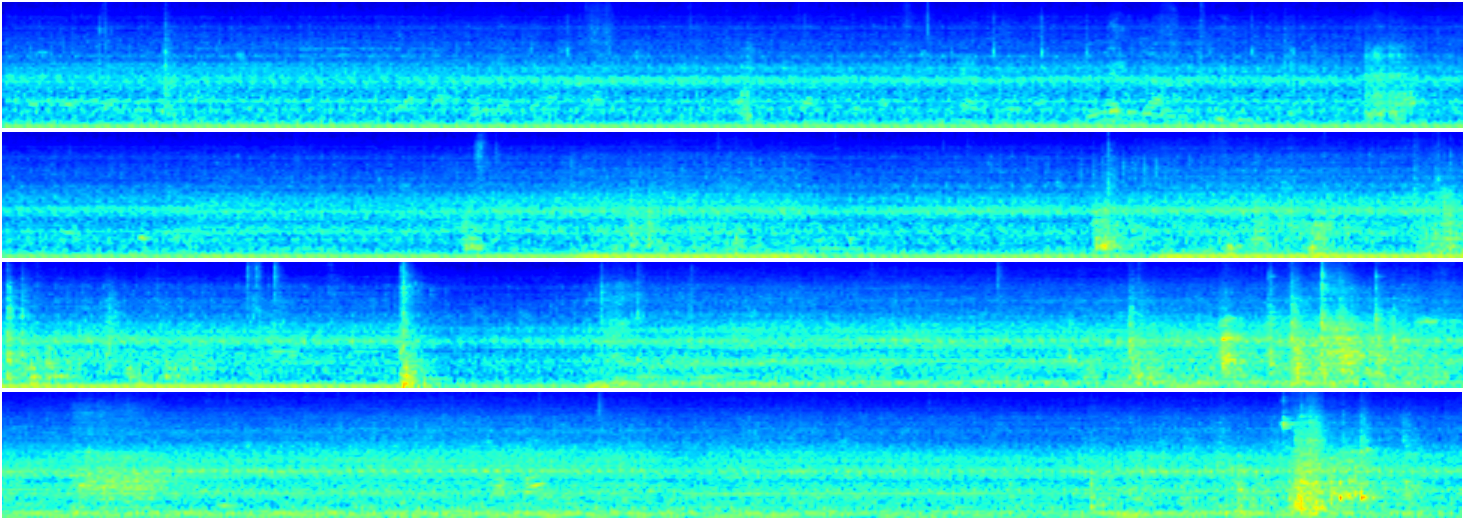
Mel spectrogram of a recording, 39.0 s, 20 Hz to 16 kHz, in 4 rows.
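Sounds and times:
excavator diesel engine running: 0.0 - 38.9
sharp knocks: 22.1 - 22.5.

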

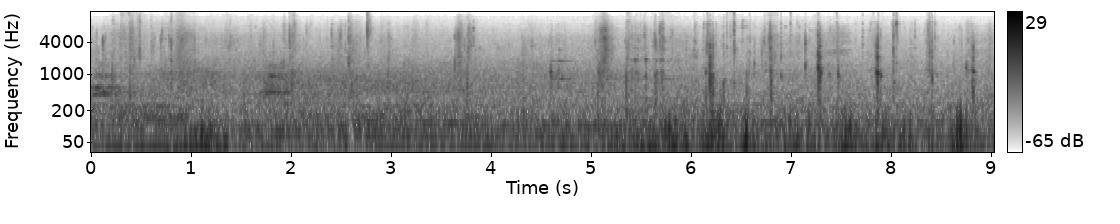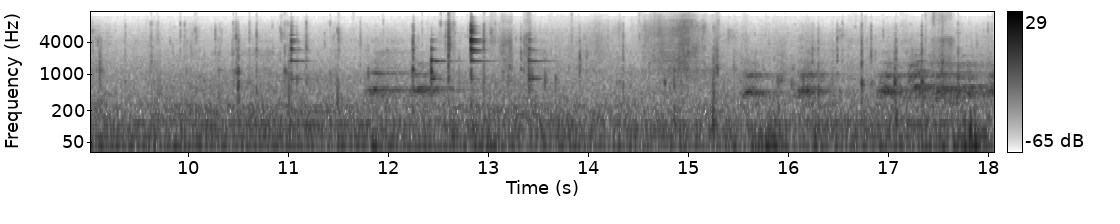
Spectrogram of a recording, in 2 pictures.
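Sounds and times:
dog chewing and crunching bone: 0.0 - 18.0
sharp clinks on glass bowl: 11.0 - 11.3, 12.4 - 13.7.

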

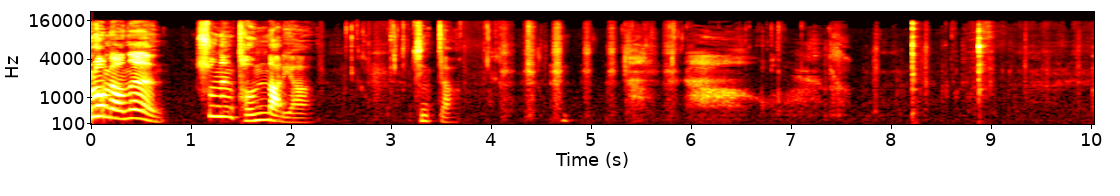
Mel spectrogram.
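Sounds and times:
soft chewing: 2.2 - 10.0.

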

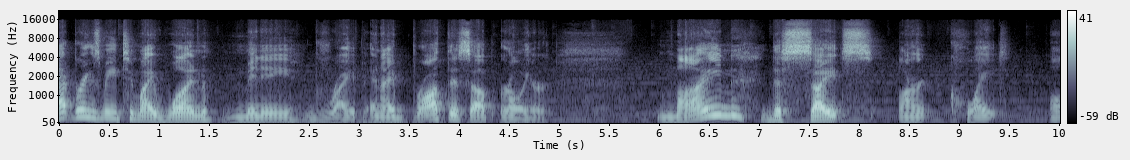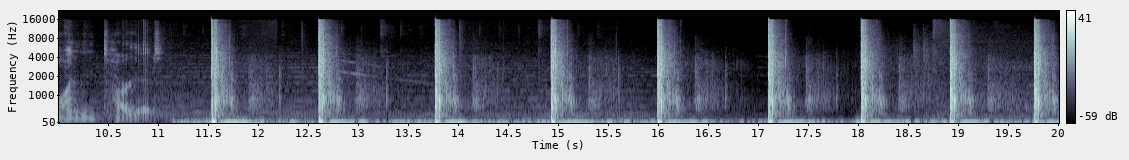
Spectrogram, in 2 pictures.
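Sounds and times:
background music: 0.0 - 20.0
pistol shots: 11.5 - 20.0.

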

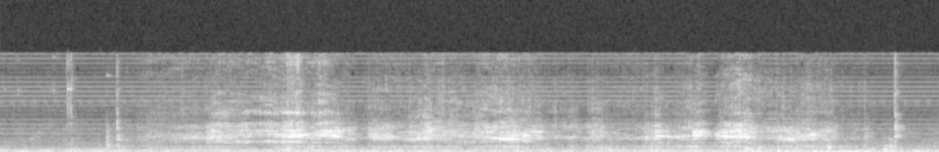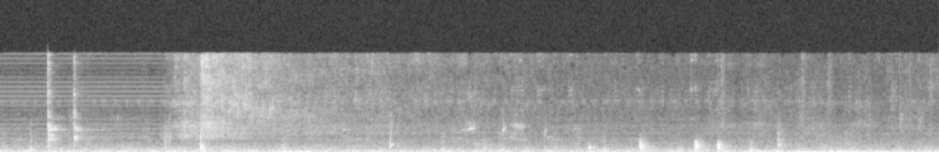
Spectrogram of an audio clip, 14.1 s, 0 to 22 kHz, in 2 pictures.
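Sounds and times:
steel spatula scraping hot pan: 1.0 - 6.8.

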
